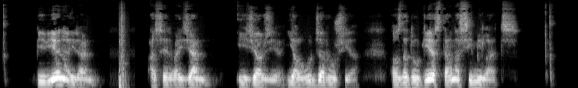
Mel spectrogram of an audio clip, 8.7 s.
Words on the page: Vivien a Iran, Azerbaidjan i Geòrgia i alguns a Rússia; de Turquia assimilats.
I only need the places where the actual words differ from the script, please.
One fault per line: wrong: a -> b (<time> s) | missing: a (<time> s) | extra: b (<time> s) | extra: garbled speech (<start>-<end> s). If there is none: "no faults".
extra: els (6.0 s)
extra: estan (6.6 s)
